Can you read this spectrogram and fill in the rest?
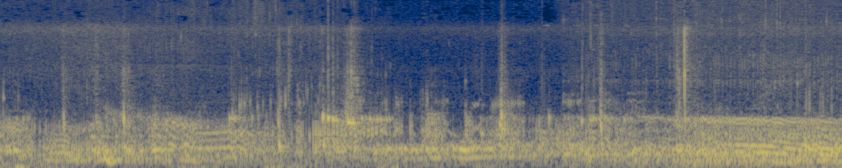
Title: stomach growling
